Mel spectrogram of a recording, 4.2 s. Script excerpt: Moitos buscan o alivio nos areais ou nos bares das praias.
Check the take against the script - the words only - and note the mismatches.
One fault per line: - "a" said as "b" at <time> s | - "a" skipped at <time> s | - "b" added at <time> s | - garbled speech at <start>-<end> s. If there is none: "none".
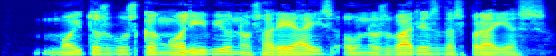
none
